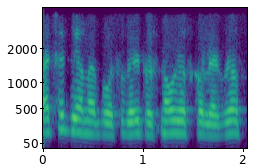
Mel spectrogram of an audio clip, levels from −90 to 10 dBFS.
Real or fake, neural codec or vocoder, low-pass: real; none; 3.6 kHz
